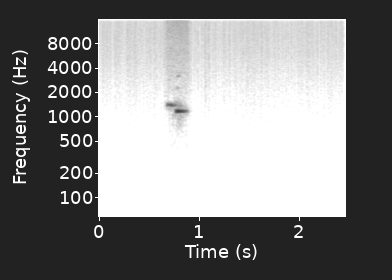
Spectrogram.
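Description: Near silence, broken once by a faint, brief sound just under a second in.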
